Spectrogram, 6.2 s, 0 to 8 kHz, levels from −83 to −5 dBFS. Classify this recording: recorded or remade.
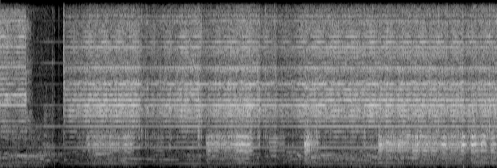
recorded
